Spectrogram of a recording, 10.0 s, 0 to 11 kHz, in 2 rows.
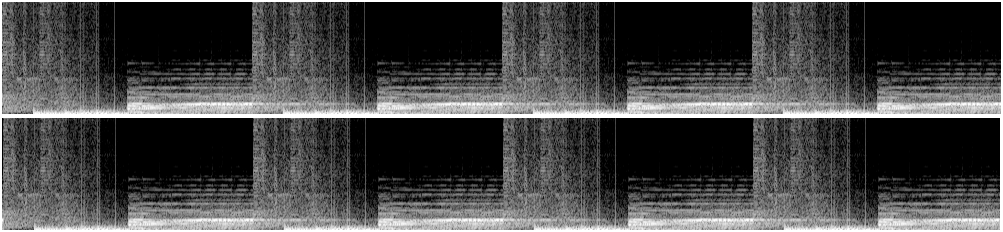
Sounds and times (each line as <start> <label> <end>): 0.0 Drum Loop 0.7
1.3 Drum Loop 3.2
3.8 Drum Loop 4.4
5.0 Drum Loop 5.7
6.3 Drum Loop 8.2
8.8 Drum Loop 9.4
